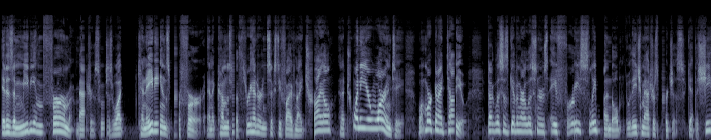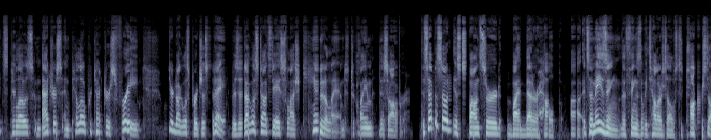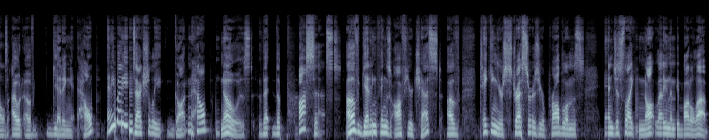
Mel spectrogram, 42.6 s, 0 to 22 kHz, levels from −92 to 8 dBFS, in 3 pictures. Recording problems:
choppy; very; 15% of the speech affected

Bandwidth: 14.5 kHz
